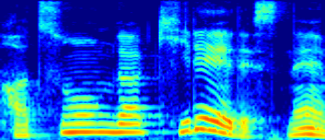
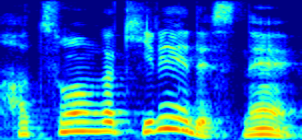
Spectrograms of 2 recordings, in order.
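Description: First: "Hatsuon ga kirei desu ne" spoken slowly, each syllable clear; slow it down so students can follow "Hatsuon ga kirei desu ne"; teacher repeats "Hatsuon ga kirei desu ne" slowly for the class; slow model phrase. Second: Said in the usual way. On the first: Shown as a demonstration. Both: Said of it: "Eles vão falar pra você".

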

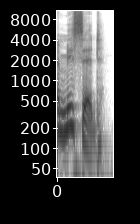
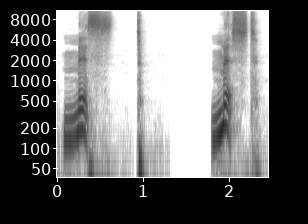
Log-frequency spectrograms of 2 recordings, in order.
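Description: First: "missed" said as two syllables, miss-ED; wrong two-syllable ending. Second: "missed" as one syllable, ending in a T; correct one-syllable ending. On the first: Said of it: "pronúncia não é missed". ("missed" errado, em duas sílabas: mis-sed) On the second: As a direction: say "missed" like "mist", E silent. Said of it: "é missed". ("missed" numa sílaba só, terminando em T) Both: Shown as a demonstration.

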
